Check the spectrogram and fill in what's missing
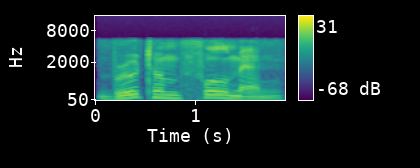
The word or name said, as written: brutum fulmen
